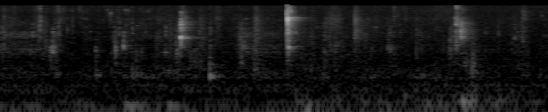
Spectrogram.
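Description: A person chewing a mouthful of grilled chicken in flatbread. The chewing comes with soft wet mouth clicks and smacks, sharper ones about two, three and four and a half seconds in.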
